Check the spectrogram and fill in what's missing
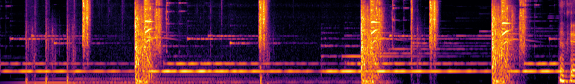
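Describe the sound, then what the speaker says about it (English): Gunshots firing at objects in the retro horror video game Crow Country, four sharp loud bangs spaced a couple of seconds apart, each leaving ringing metallic tones and a soft musical drone between them. "I guess I could try shooting these."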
